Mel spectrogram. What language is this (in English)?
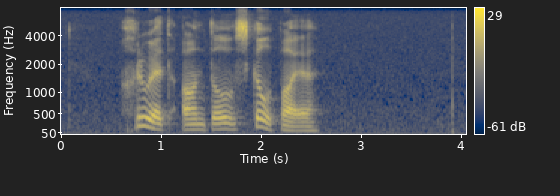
Afrikaans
